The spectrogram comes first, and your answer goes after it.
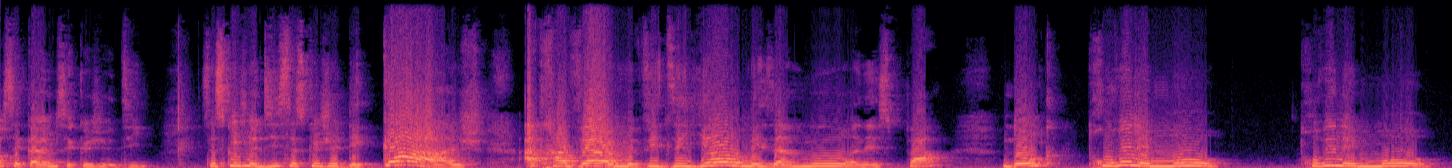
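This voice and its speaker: A young woman with the flu talks straight to her viewers in a fairly high, congested voice. She coaxes them warmly and drives points home by repeating herself. The room around her gives the sound a roomy echo. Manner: affectionate, coaxing, repeats herself for emphasis. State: has the flu, stuffy nose. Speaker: motivational vlogger. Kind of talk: casual motivational talk to camera.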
